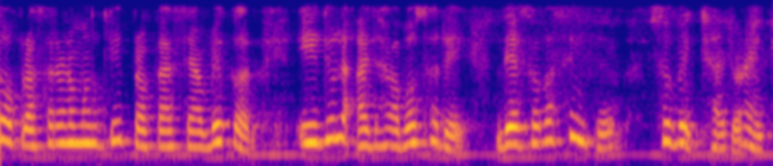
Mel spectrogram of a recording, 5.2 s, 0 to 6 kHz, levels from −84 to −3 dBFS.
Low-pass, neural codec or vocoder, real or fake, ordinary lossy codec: 5.4 kHz; codec, 16 kHz, 4.8 kbps, FACodec; fake; Opus, 24 kbps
